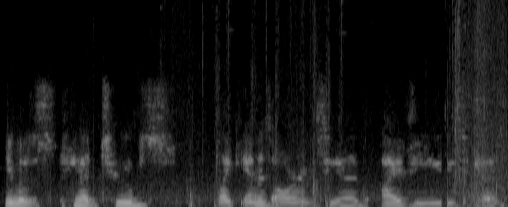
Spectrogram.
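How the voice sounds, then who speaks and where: Young man rambling casually over clear background noise. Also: mid-range voice, level tone, slow pace, a little mellow, poor audio. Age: around 20. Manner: sweary, digressive. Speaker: gaming streamer. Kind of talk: casual rambling storytelling while gaming.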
